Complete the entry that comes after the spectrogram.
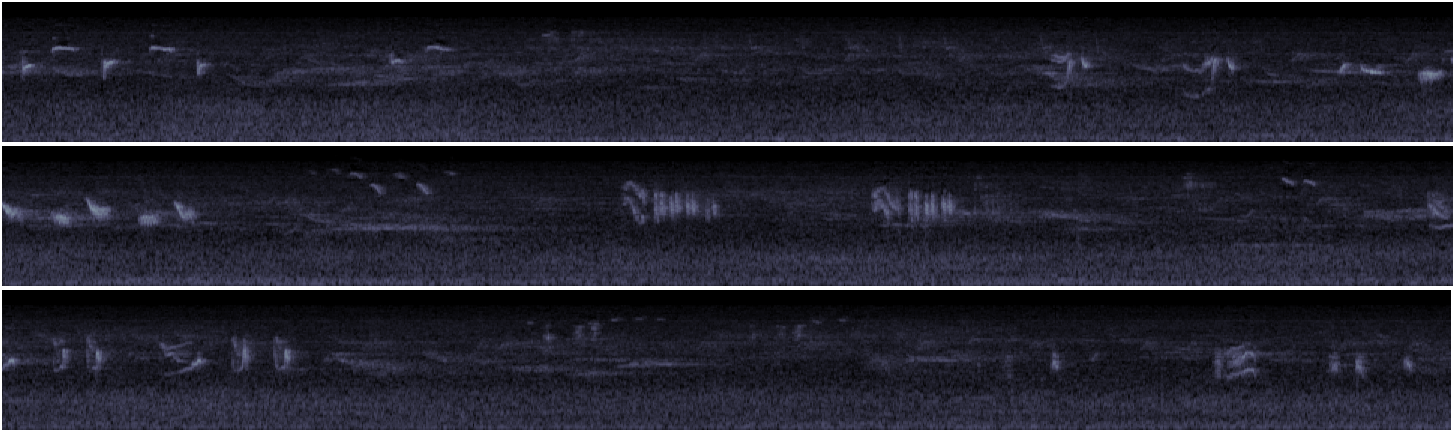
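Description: Small birds chirping in short, scattered bursts of quick high chirps over a steady faint low background noise.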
